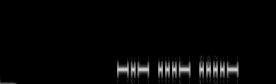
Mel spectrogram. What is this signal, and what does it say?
Morse code, heard as a keyed tone, about 34 wpm, 700 Hz. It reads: KV4
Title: USA Call Sign Prefixes - 35wpm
